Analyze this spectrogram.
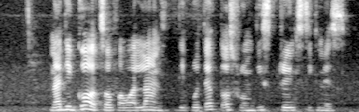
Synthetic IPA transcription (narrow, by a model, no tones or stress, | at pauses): nadiɡɔdsɔfawalãnddepɹotɛk̚tɔsfɹɔ̃mdistɹẽnd͡ʒsiknɛs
